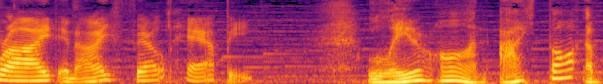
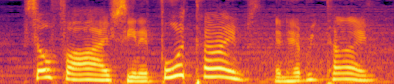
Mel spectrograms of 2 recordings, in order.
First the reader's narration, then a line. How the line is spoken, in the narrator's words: I cried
